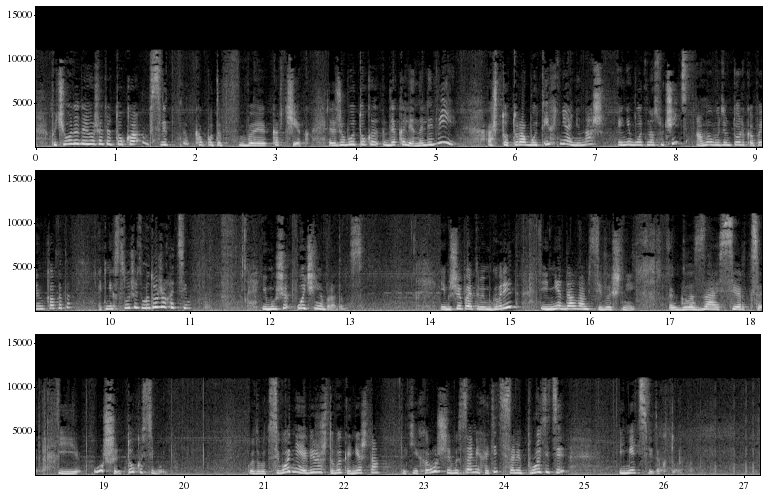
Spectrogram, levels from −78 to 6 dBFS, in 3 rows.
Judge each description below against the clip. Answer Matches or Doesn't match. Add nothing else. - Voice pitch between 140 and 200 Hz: Doesn't match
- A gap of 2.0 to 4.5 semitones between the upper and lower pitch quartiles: Doesn't match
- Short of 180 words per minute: Doesn't match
